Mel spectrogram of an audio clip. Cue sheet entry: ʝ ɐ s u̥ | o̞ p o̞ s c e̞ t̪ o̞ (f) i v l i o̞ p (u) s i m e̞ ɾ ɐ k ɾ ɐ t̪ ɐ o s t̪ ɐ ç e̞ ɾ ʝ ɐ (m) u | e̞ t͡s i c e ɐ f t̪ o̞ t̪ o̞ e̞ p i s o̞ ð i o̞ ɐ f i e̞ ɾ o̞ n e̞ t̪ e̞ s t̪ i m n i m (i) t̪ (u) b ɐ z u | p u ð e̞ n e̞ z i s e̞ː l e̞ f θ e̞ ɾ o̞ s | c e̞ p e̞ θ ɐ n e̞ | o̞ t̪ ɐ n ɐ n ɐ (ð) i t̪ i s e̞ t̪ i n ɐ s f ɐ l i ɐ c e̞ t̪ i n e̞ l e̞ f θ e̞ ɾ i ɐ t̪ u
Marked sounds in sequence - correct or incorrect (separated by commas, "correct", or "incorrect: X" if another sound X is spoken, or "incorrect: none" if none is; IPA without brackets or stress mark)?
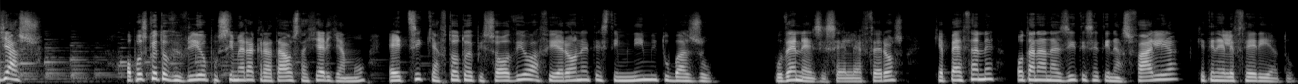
incorrect: v, correct, correct, correct, correct, incorrect: z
